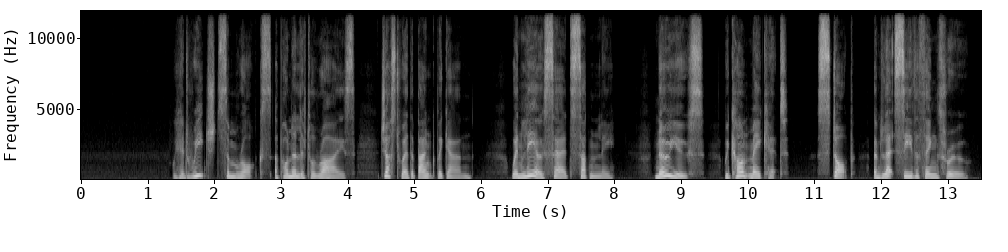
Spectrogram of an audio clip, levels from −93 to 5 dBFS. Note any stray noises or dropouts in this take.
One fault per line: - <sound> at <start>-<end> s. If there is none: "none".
none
